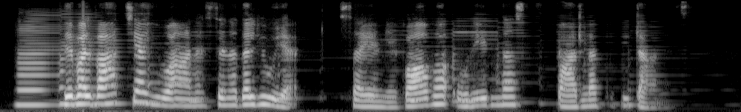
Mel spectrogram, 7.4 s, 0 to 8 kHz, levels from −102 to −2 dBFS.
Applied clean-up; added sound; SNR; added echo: neural mask model DeepFilterNet 3.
